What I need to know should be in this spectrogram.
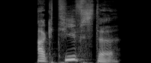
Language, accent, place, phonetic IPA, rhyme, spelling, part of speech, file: German, Germany, Berlin, [akˈtiːfstə], -iːfstə, aktivste, adjective, De-aktivste.ogg
- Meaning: inflection of aktiv: 1. strong/mixed nominative/accusative feminine singular superlative degree 2. strong nominative/accusative plural superlative degree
